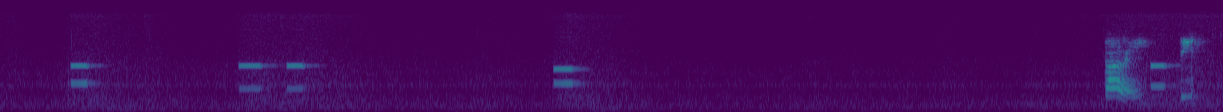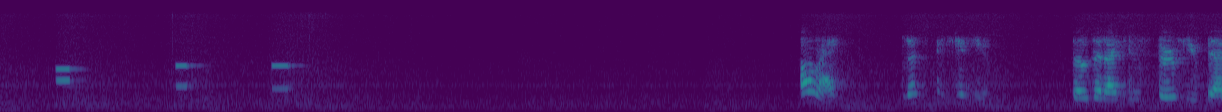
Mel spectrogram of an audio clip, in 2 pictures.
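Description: Telephone keypad tones punched in during an automated customer-service call, landing as short paired beeps and clustered bursts of digits separated by long quiet gaps, clear and close over faint line hiss.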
